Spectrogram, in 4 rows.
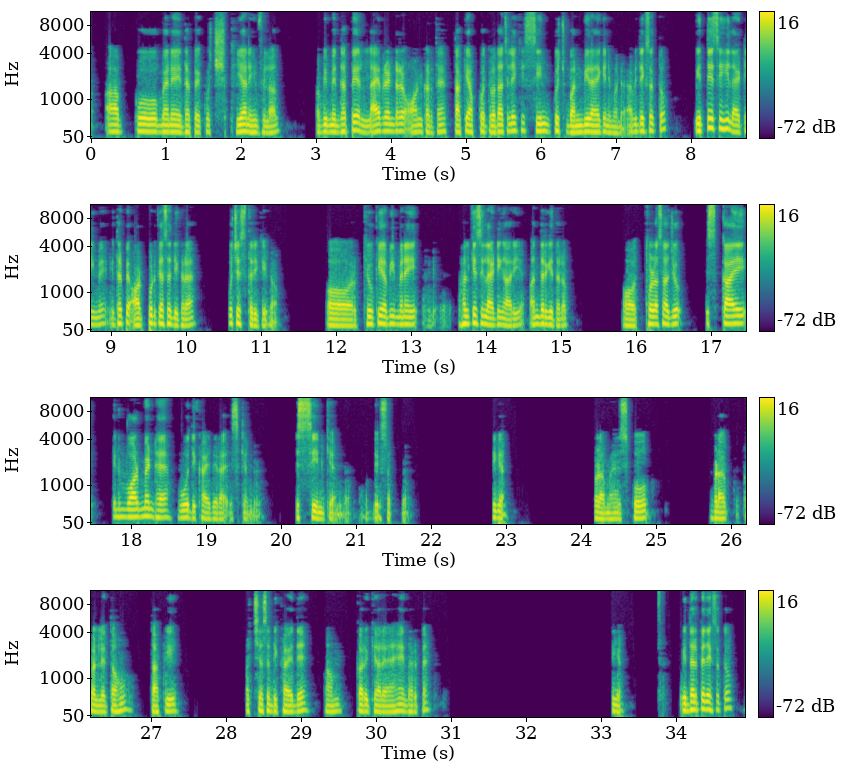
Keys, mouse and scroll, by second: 2.9 click, 3.5 right click, 4.5 click, 11.3 click, 12.2 click, 13.8-15.0 drag, 20.4-22.0 drag, 22.9 click, 25.0 click, 27.1 click, 30.2 click, 32.0 middle click.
